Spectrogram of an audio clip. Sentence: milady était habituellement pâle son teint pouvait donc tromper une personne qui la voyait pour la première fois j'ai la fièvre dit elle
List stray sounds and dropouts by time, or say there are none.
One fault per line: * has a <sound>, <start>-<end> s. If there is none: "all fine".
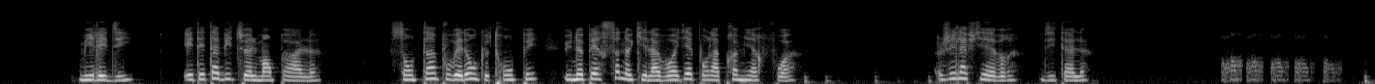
* has a laugh, 12.2-13.4 s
